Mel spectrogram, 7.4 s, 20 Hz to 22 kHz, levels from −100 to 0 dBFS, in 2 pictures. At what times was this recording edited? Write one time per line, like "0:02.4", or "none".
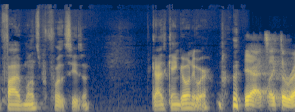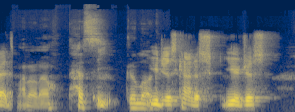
0:03.8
